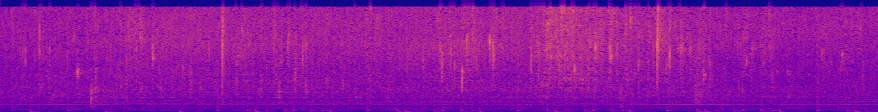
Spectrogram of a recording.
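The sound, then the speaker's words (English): Pieces of food fry and brown in oil in a pan on a powerful stove, a continuous crackling sizzle dotted with many small pops and spits, with no talking. “So I want them to cook for a minute and brown on each side.”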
